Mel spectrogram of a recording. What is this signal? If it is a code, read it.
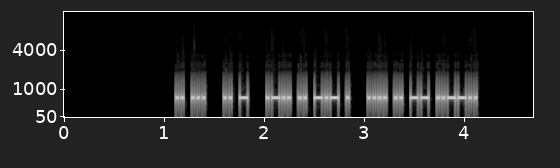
Morse code, heard as a keyed tone, about 44 wpm, 700 Hz. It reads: IS IT LIKE HIM?
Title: Sentences from Top 100 Words 45wpm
